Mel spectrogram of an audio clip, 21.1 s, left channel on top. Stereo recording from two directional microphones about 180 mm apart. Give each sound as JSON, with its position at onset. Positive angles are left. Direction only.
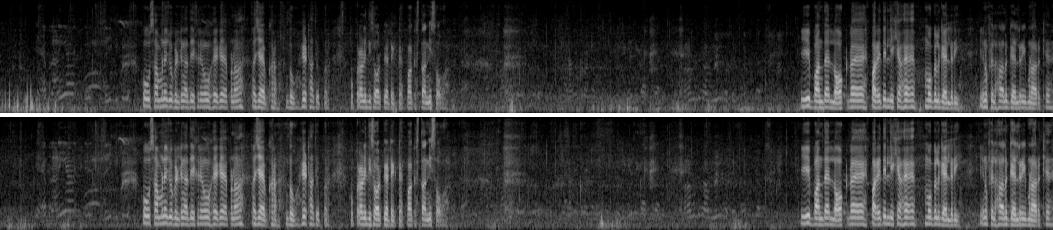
{"t": 0.9, "sound": "a sound", "side_deg": 40}
{"t": 2.4, "sound": "speech", "side_deg": 0}
{"t": 5.7, "sound": "speech", "side_deg": -15}
{"t": 6.0, "sound": "speech", "side_deg": 0}
{"t": 7.3, "sound": "speech", "side_deg": -15}
{"t": 10.1, "sound": "a sound", "side_deg": 15}
{"t": 16.0, "sound": "speech", "side_deg": 20}
{"t": 19.5, "sound": "speech", "side_deg": 25}
{"t": 19.8, "sound": "speech", "side_deg": 5}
